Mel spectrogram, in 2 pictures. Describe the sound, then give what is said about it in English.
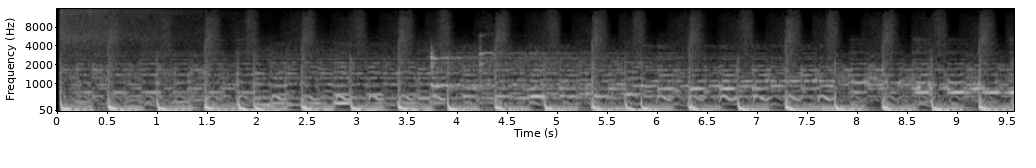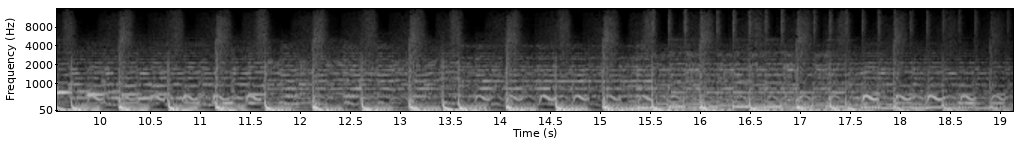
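Theme music from the TV singing competition American Idol plays loudly. Driving electronic music with a steady, punchy pulse and dramatic synth layers swells in at the start, then holds a relentless rhythmic beat throughout. “It's been 14 years of the inescapable influence of this. Don't even try to pretend you don't know what that sound is. American Idol is saying goodbye.”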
